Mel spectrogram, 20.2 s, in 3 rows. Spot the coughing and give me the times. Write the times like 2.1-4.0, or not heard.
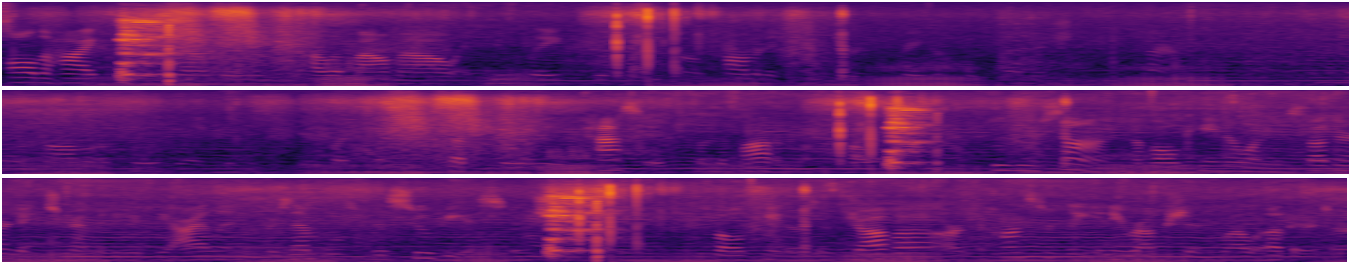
0.2-0.9, 10.9-11.4, 15.8-16.8.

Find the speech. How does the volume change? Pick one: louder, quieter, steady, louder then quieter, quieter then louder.
quieter then louder.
